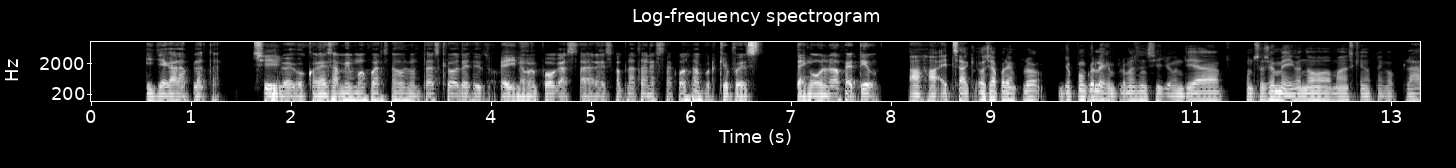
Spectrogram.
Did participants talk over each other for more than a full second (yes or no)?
no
